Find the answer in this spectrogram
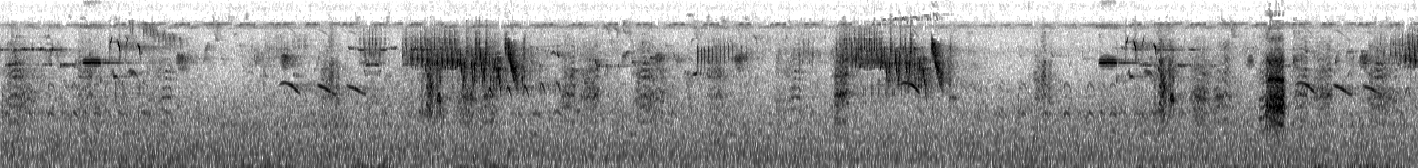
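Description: Wild songbirds calling and singing. Short downslurred whistles and brief high notes are broken every several seconds by louder bursts of rapid chattering trills, over a faint steady background hiss.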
